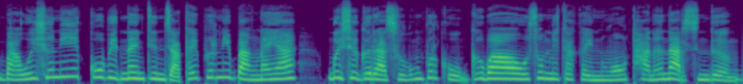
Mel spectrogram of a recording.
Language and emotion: Bodo, fearful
